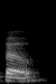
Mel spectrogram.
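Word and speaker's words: Beau: u's line o b e a u is bo bo bolin and so basically when you have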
